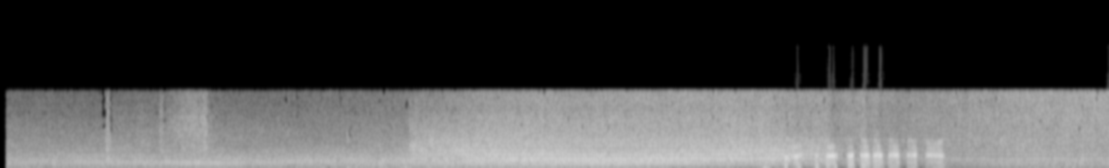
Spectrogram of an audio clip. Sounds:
Slosh, Water

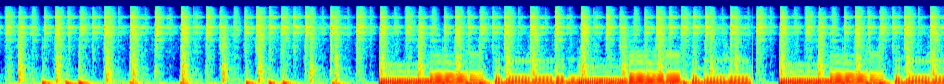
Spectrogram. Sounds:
Music

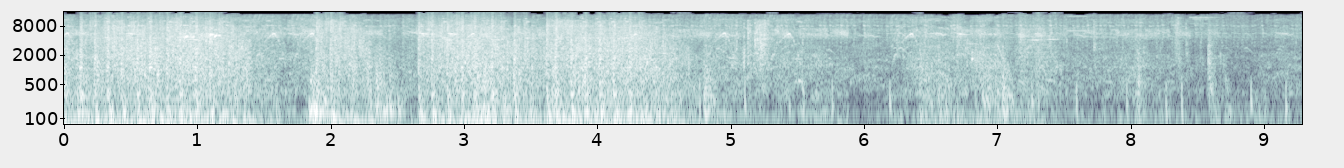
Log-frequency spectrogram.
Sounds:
inside a large room or hall

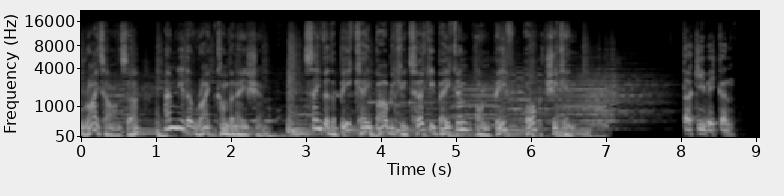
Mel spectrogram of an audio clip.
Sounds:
Speech, Music

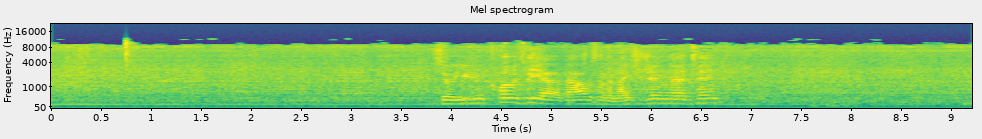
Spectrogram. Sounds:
Speech

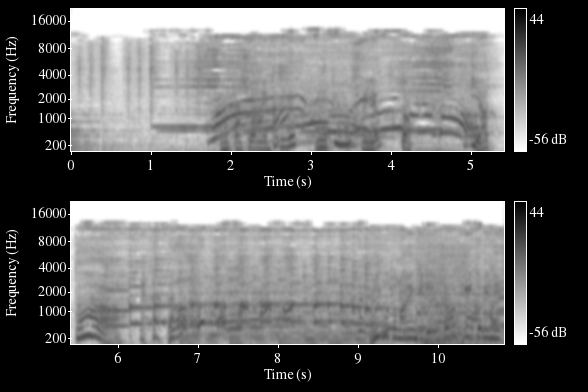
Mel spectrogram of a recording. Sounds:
Music, Speech

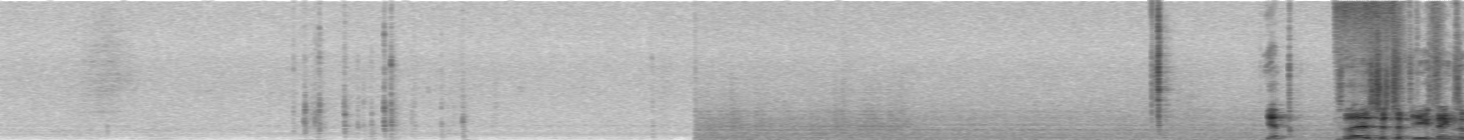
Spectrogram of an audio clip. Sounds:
Computer keyboard, Typing

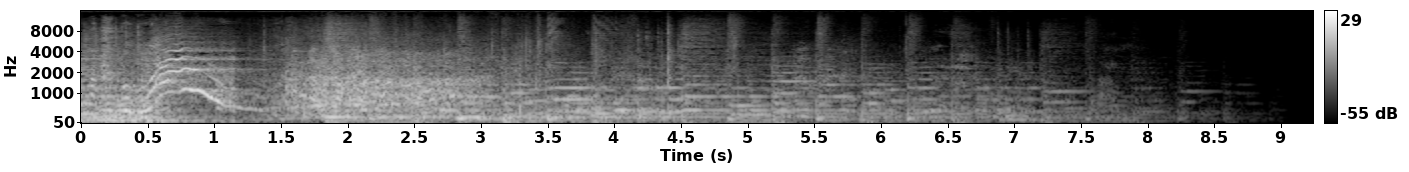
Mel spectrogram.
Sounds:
Music

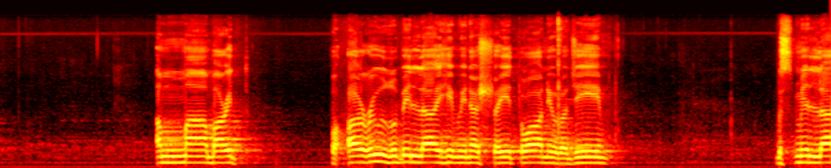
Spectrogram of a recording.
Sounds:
man speaking, Speech

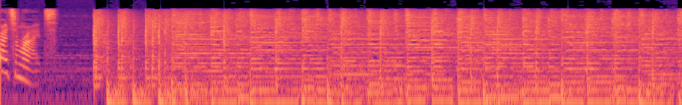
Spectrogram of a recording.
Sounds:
Speech, Music

